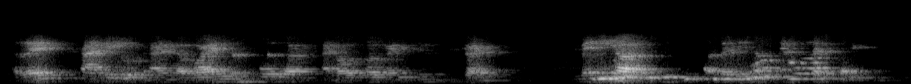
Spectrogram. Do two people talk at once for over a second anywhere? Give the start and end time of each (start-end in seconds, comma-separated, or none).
7.1-8.4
